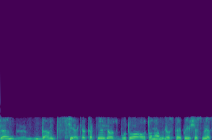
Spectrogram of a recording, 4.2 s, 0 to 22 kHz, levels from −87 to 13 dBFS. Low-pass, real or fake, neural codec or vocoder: 3.6 kHz; real; none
